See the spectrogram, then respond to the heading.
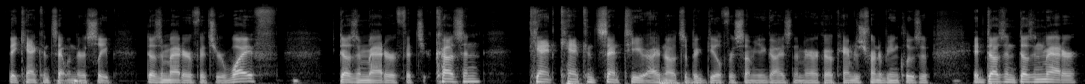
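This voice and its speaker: A man's voice: lowish voice, a bit bright, no room sound, studio quality. A man hosting a casual reaction stream, talking over clips in an exasperated, emphatic way and repeating himself.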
